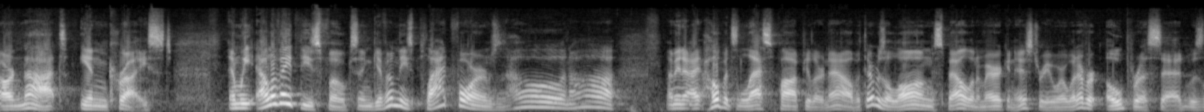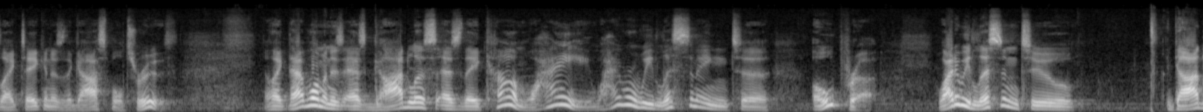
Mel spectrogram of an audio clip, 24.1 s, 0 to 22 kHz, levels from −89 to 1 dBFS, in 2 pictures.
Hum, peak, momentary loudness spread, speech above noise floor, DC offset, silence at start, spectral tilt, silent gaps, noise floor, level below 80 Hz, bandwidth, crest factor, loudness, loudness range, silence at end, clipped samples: none; 0 dBFS; 11 LU; 35 dB; under 0.1%; 0 s; -4 dB/octave; none; -52 dBFS; -58 dBFS; 16.5 kHz; 18 dB; -18 LUFS; 7 LU; 0 s; under 0.1%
